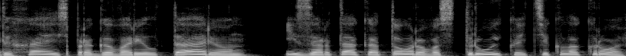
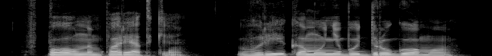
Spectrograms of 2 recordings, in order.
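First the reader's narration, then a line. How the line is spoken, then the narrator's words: Muttering grumble. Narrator (Russian): пробурчал Рун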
